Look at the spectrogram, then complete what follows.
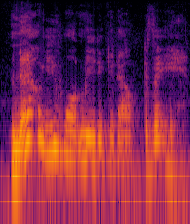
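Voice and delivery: usual speaking voice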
